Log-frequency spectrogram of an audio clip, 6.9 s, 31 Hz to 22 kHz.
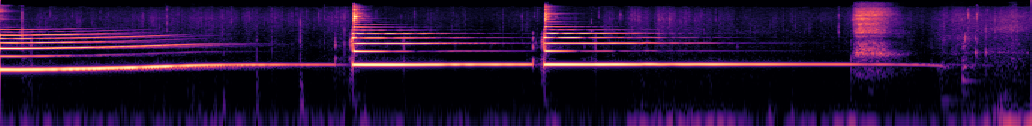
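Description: Electric guitar B string bent up at the 20th fret by less than a whole step, then held. The note is picked again twice while held and rings on before a brief scrape of noise at the end.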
